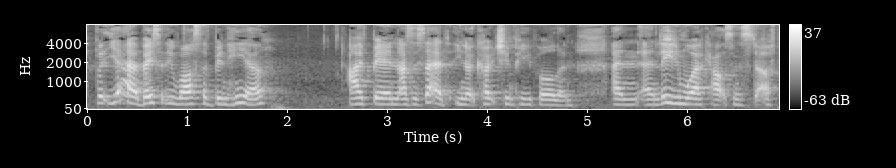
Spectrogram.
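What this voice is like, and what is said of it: Hoarse, strained voice. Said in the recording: “I have a little bit of a sore throat ... I'm losing my voice”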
